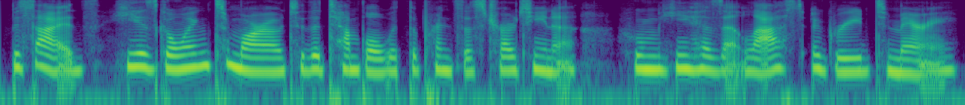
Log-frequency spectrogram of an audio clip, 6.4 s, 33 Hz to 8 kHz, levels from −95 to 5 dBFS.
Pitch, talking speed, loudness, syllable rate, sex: 210 Hz, 195 wpm, -18 LUFS, 5.1 syllables/s, female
